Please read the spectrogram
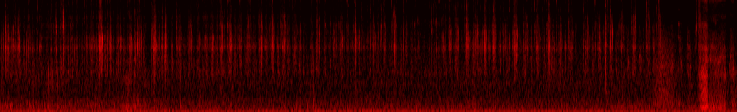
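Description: An African pygmy hedgehog chewing live mealworms and beetles: a fast, irregular, crunching crackle of small wet clicks.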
